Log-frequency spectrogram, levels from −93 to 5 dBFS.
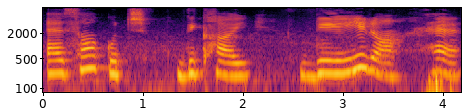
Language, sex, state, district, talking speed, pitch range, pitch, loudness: Hindi, female, Punjab, Fazilka, 85 wpm, 205-235 Hz, 225 Hz, -14 LUFS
